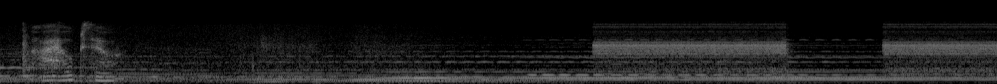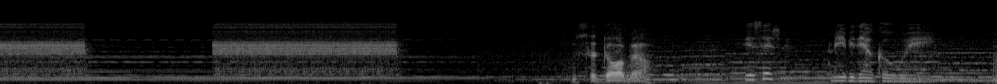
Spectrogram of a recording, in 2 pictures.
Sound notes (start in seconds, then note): 5.9 doorbell buzzing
